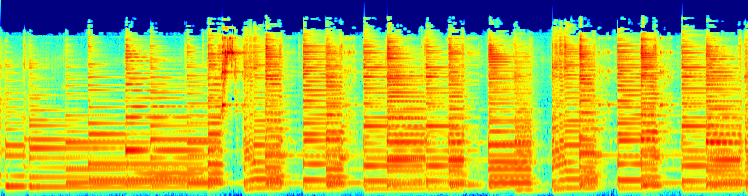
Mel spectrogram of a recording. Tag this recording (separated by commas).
Strum, Guitar, Acoustic guitar, Music, Plucked string instrument, Blues, Musical instrument, playing acoustic guitar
